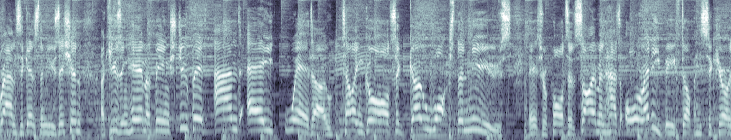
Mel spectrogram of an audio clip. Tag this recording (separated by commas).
Speech, Music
